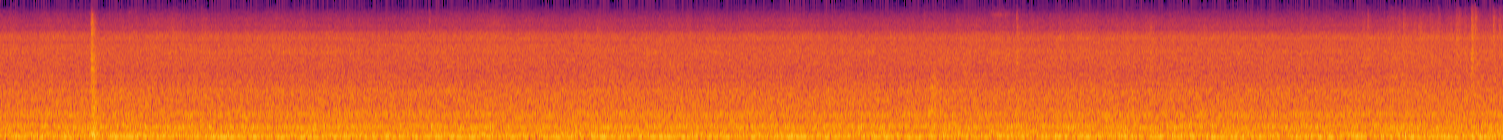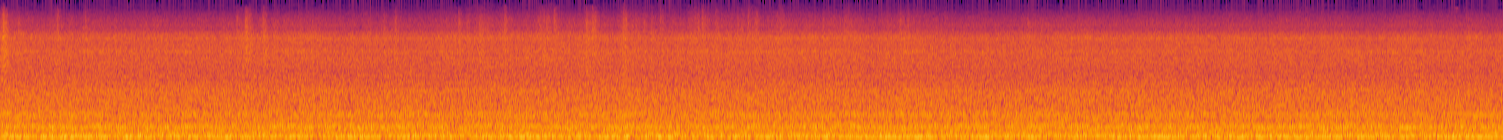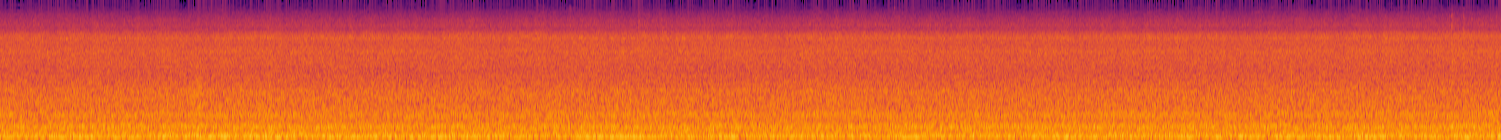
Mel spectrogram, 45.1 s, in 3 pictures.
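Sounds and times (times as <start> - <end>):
train rumbling rail noise: 0.0 - 3.6, 7.4 - 37.4.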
